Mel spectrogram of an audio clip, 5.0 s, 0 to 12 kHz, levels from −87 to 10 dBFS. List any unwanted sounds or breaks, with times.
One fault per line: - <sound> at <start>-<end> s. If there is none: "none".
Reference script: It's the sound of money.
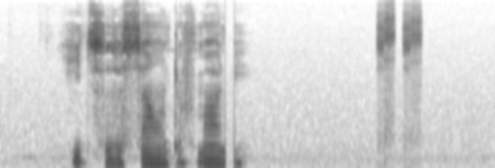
- dropout at 2.2-2.3 s
- laugh at 3.8-4.2 s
